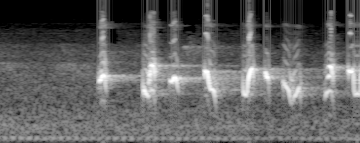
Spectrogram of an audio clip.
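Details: Short, lively burst from a Streak-eared bulbul, presented as a territory-holding bird whose song serves as a lure: around ten rapid, gurgling chirps with quick pitch jumps, delivered in just over a second.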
